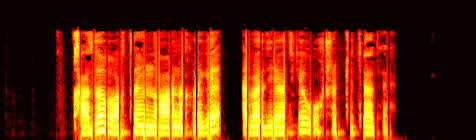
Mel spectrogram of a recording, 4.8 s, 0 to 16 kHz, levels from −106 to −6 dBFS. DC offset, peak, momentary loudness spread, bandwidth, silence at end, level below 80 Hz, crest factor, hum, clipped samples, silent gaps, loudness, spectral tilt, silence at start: under 0.1%; -2 dBFS; 11 LU; 8 kHz; 0.9 s; -50 dBFS; 20 dB; none; under 0.1%; 2.28-2.41 s; -20 LUFS; -5.5 dB/octave; 0.75 s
